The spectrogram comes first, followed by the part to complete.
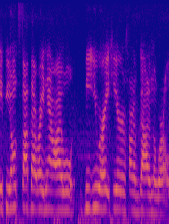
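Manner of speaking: hushed, very quiet, threatening murmur. Retelling a mother leaning in with a warning: imitating mom speaking real quiet. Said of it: "real quiet and just say".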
